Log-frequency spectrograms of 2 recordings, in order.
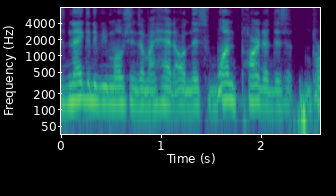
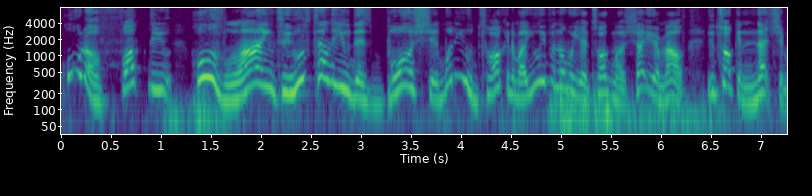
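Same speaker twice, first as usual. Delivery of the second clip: higher, mock-outraged questioning; scolding inner voice; 7 semitones higher than usual. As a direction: grill your doubting self, pitched up. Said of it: "I'm like".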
